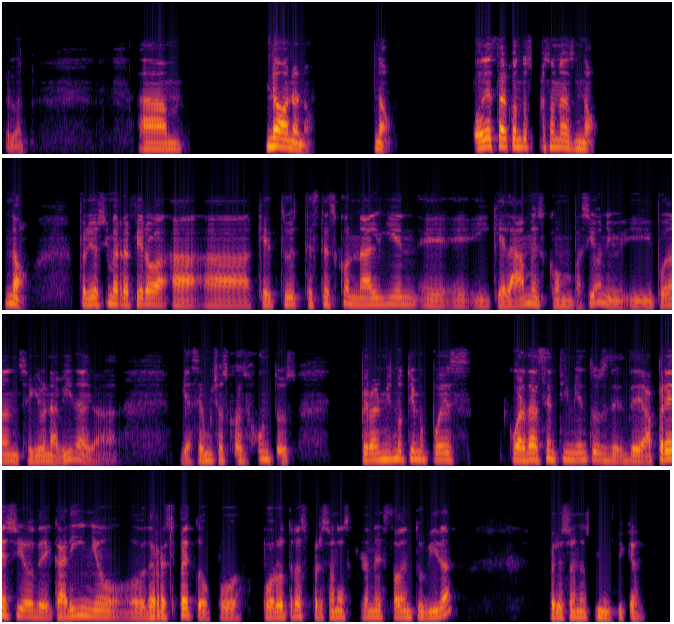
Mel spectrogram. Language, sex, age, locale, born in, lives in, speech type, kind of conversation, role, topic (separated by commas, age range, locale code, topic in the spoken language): Spanish, male, 40-44, es-MX, Mexico, United States, conversation, unstructured, none, ¿Se puede amar a más de una persona a la vez?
